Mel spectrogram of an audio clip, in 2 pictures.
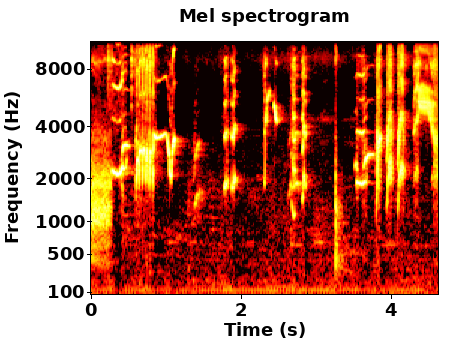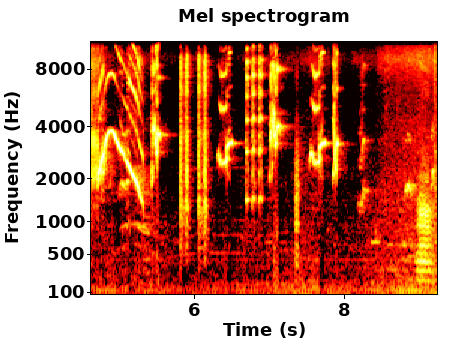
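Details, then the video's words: Javan myna master song for training caged birds, with varied whistles sliding up and down, harsh squawks and sharp clicks, and short pauses between bursts. "MASTERAN JALAK KEBO GACOR"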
